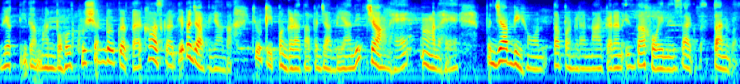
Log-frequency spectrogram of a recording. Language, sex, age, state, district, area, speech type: Punjabi, female, 30-45, Punjab, Kapurthala, urban, spontaneous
